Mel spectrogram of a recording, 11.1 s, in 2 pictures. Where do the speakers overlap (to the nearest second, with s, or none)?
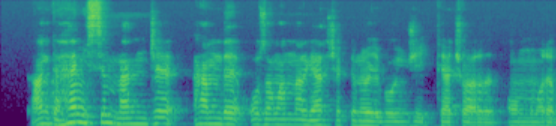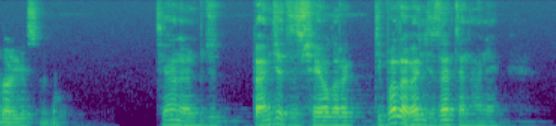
none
